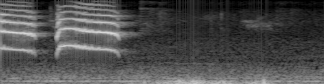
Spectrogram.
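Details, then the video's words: Parrot giving two loud, grating squawks, the second rising sharply at its start then levelling, with faint low background rumble afterwards. "parrot ki awaz | parrot birds sound"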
